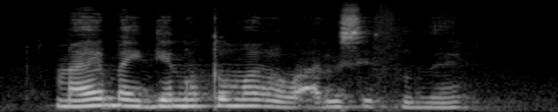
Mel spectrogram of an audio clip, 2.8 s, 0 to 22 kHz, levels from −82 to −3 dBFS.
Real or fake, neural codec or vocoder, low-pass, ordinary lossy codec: fake; codec, 44.1 kHz, 1.7 kbps, Pupu-Codec; none; none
